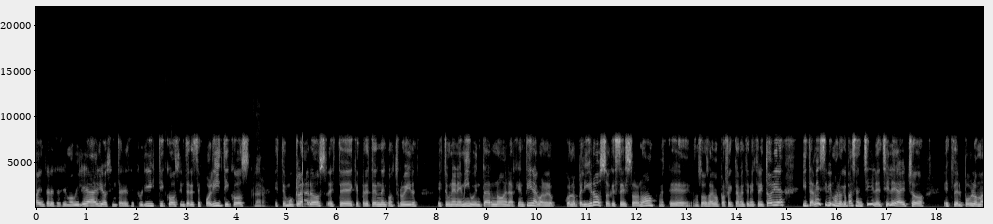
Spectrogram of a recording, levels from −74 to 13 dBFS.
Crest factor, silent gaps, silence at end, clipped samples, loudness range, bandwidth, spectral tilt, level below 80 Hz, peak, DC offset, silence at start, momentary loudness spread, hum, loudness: 14 dB; none; 0 s; under 0.1%; 2 LU; 8.4 kHz; -5 dB/octave; -52 dBFS; -4 dBFS; under 0.1%; 0 s; 7 LU; none; -17 LUFS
